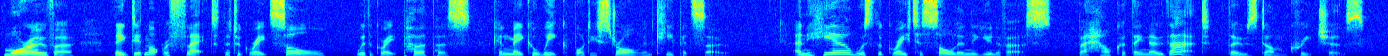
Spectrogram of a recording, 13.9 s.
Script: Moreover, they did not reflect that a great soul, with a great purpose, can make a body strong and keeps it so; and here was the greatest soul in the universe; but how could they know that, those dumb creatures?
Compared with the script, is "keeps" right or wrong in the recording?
wrong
